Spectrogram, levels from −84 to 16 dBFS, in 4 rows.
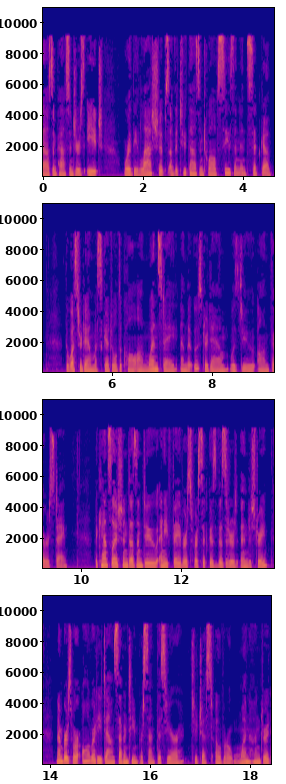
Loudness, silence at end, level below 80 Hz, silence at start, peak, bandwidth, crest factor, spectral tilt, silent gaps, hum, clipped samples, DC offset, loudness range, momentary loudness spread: -26 LUFS; 0.05 s; -64 dBFS; 0 s; -8 dBFS; 9.6 kHz; 18 dB; -5 dB/octave; none; none; under 0.1%; 0.3%; 3 LU; 7 LU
